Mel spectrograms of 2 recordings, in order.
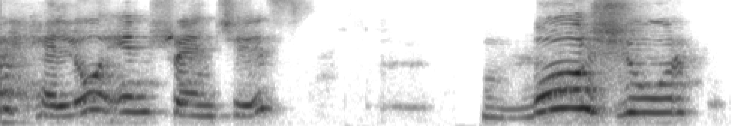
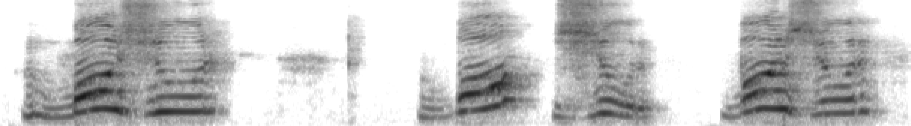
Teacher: Now, as you can see, this N, I'm not stressing on this N because it has a nasal sound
